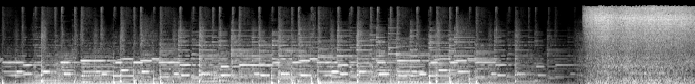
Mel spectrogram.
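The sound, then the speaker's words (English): After a stretch of music ends, a loud, steady hiss of PictoBot, a robot from NTU, spraying primer coat onto a wall takes over for the last couple of seconds, with no talking. “The sound of a robot there spraying primer coat onto a wall from NTU called PictoBot.”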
